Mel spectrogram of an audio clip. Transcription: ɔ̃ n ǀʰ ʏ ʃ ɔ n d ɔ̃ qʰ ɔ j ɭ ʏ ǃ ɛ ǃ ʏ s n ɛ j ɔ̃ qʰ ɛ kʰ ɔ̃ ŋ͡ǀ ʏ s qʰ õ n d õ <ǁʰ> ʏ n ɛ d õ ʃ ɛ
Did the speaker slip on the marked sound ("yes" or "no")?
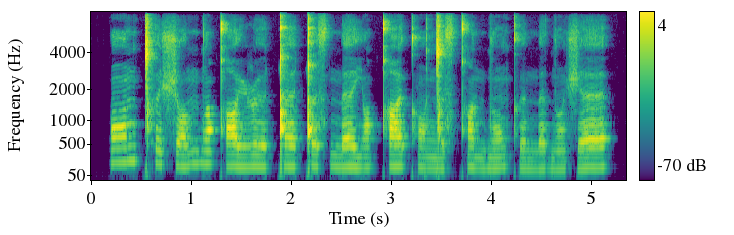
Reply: yes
